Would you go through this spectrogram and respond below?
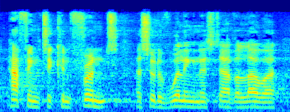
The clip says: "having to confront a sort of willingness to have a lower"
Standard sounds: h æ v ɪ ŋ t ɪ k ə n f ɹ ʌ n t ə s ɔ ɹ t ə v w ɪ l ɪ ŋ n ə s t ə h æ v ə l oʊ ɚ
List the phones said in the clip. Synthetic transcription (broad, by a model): h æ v ɪ ŋ t ɪ k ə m f ɹ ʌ n t ə s ɔ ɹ t ə v w ɪ l ɪ ŋ n ə s t ə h v ə l oʊ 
